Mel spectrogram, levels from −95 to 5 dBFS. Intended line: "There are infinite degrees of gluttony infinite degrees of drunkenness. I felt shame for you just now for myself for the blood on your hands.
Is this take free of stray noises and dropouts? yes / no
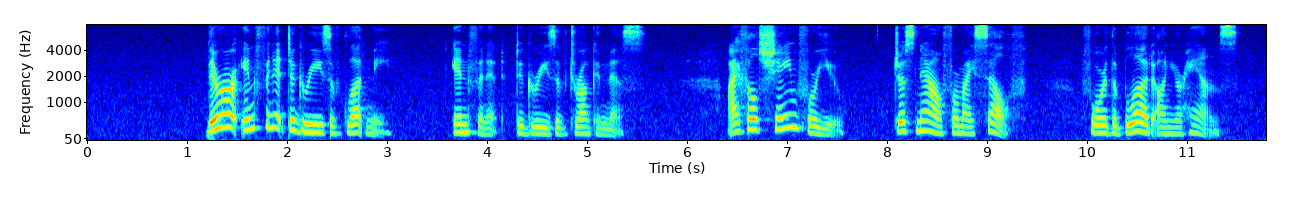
yes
